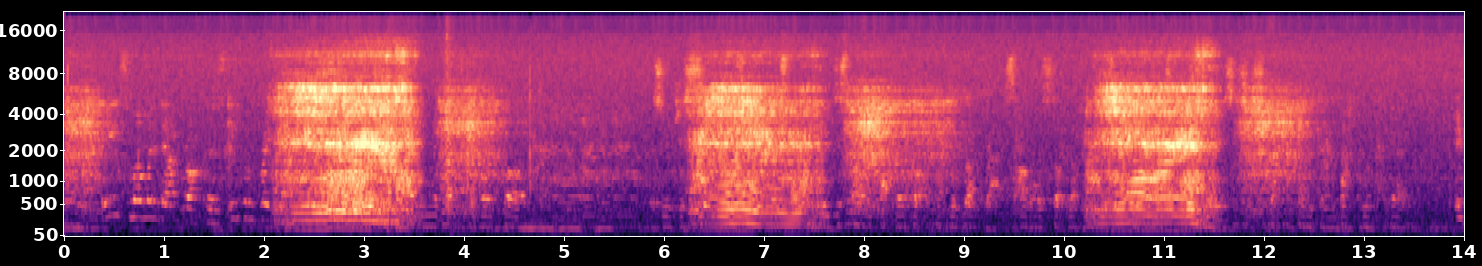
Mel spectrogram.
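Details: Adult man (husband) asleep, quieter than his usual snoring: three loud, vibrating inspiratory snores, about 15 breaths a minute, with quiet breathing between; ordinary snoring.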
